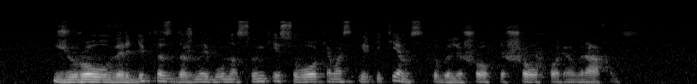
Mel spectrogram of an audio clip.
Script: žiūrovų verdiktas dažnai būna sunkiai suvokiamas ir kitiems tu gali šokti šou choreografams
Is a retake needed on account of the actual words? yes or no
no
